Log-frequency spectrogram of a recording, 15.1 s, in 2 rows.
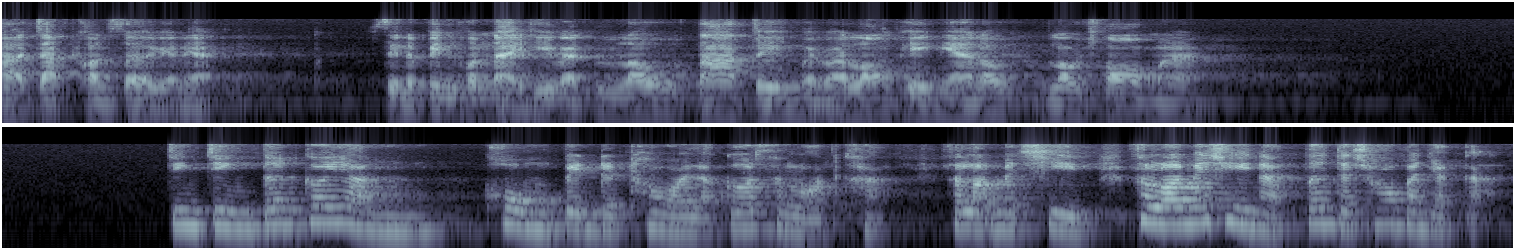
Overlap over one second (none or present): none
